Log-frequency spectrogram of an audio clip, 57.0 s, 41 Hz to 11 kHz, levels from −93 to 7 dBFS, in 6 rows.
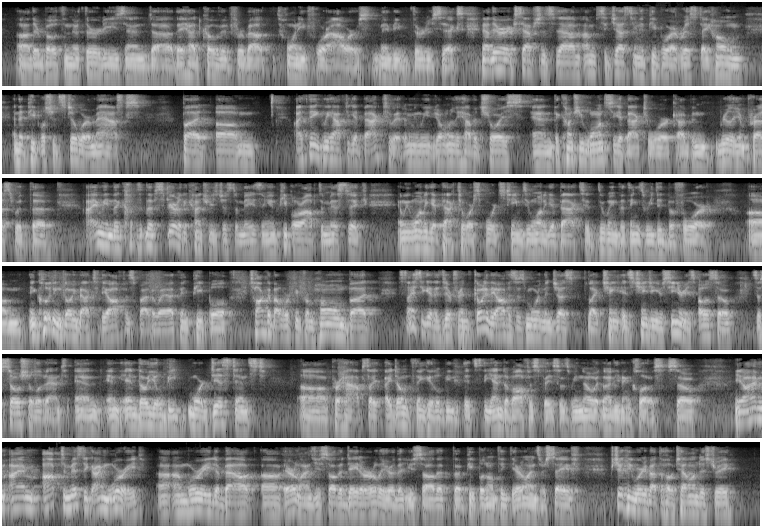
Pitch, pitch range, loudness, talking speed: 95 Hz, 85-105 Hz, -19 LUFS, 235 wpm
